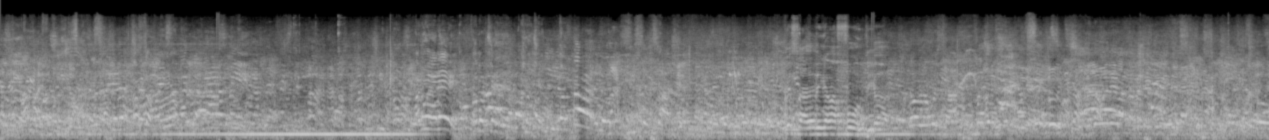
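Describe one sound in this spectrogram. A band plays loud music with electric guitar and drums in a small echoing room.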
